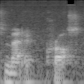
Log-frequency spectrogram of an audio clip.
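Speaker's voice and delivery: "Metacross", the X said as cross, softly; corrected pronunciation. Shown as a demonstration. Host recalls looking it up online, soft corrected "Metacross". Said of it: "I looked it up online".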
